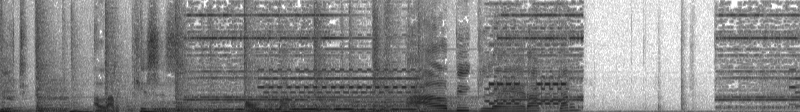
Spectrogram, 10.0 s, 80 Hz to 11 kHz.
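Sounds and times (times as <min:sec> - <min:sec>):
speech: 0:01.2 - 0:04.3, 0:05.2 - 0:07.3
telephone bell ringing in a metallic trill: 0:02.1 - 0:07.3, 0:09.0 - 0:09.9.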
